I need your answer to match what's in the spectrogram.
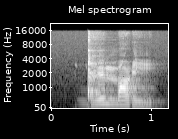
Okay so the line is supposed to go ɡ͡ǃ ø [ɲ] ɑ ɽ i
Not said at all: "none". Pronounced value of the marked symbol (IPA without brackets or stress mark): m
